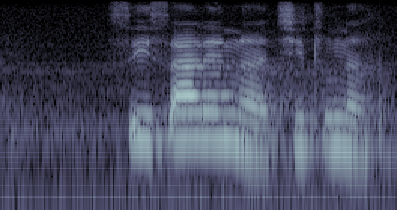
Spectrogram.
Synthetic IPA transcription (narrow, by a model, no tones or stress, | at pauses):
sisaɺɛnat͡ʃʰitʰuna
